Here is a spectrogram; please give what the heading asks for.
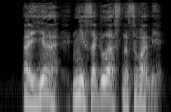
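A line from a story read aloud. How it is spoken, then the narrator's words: Angry shout. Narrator (Russian): гневно выкрикнула она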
